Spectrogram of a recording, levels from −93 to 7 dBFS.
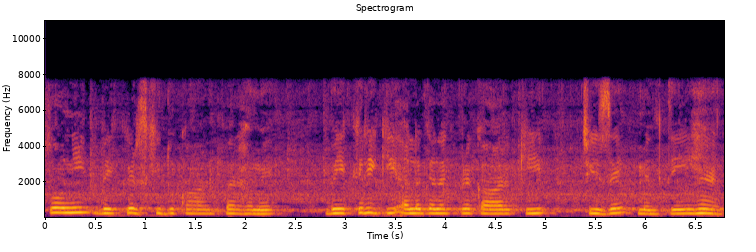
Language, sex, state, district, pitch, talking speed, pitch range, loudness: Hindi, female, Punjab, Pathankot, 235 Hz, 130 wpm, 220-245 Hz, -14 LUFS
